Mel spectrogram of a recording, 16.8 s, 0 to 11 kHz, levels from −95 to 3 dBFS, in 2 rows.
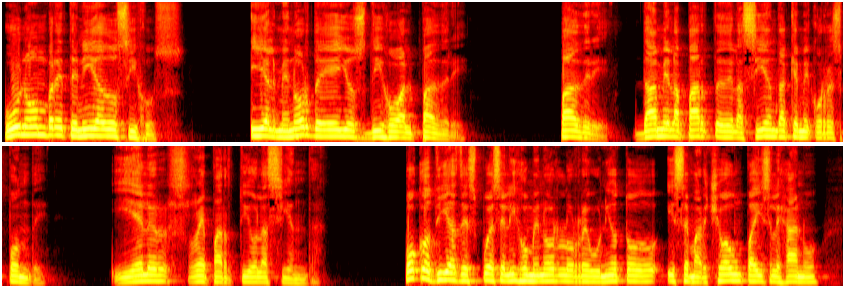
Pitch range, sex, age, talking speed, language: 120-150 Hz, male, 50-69, 155 wpm, Spanish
